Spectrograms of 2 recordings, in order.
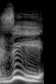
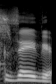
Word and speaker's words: Zavior: Zavior. It's not Xavier.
